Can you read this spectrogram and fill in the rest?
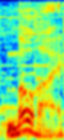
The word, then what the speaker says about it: MOHAI: They're Mohai. Having this, yeah, Mohai. That's Mohai. What we all call it, Mohai. Yeah. – It's because it's spelled M-O-H-A-I. Mohai.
